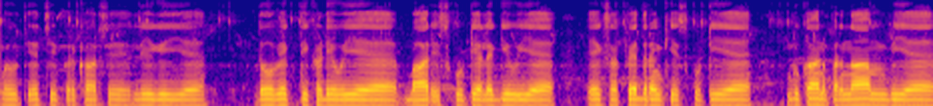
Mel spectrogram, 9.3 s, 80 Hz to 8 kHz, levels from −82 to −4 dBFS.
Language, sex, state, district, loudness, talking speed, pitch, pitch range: Hindi, male, Rajasthan, Bikaner, -19 LUFS, 185 wpm, 110 Hz, 110-115 Hz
